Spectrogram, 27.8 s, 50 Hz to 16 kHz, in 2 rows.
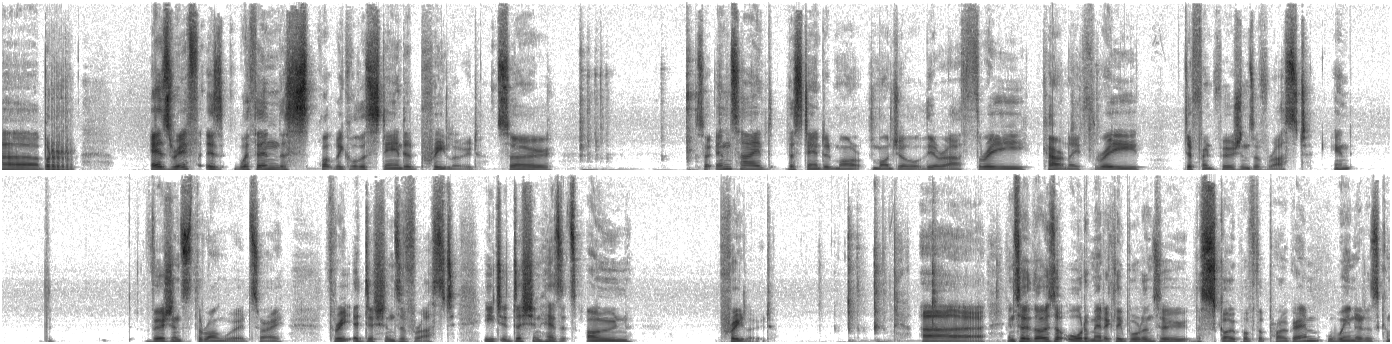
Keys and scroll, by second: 5.6-7.2 typing, 6.8 Tab, 8.7 Down, 8.9 Down, 10.7 Up, 10.9 Up, 12.5 Down, 12.6 Down, 22.4 shift+Home, 22.6 BackSpace, 23.6 Down, 23.8 Down, 24.0 Down.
